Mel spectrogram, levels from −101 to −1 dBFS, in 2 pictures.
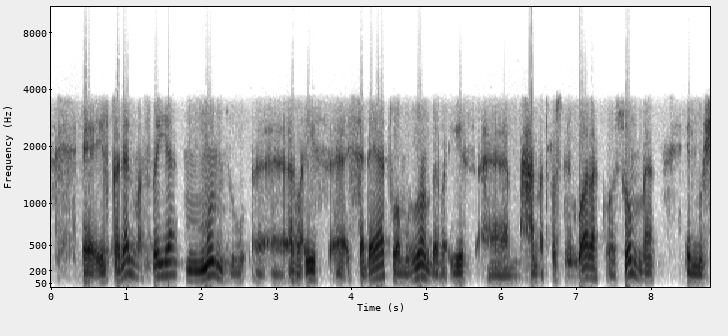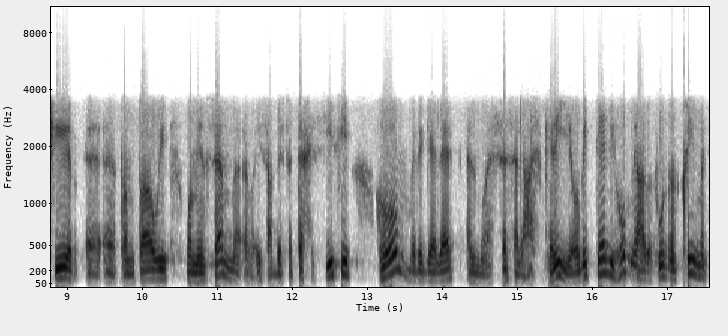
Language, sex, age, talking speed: Arabic, male, 50-69, 90 wpm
